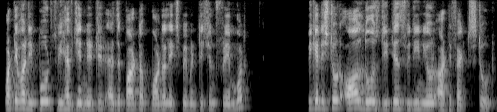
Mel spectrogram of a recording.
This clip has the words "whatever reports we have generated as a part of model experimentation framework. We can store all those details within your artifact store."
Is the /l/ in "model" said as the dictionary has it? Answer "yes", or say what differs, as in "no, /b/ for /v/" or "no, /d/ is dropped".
yes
